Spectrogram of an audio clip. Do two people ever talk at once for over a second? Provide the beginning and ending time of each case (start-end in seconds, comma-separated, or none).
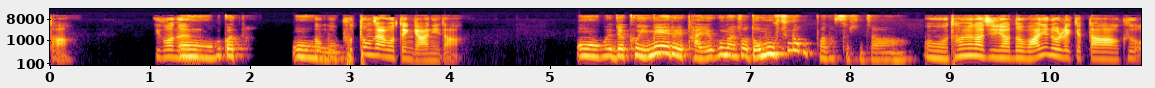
none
